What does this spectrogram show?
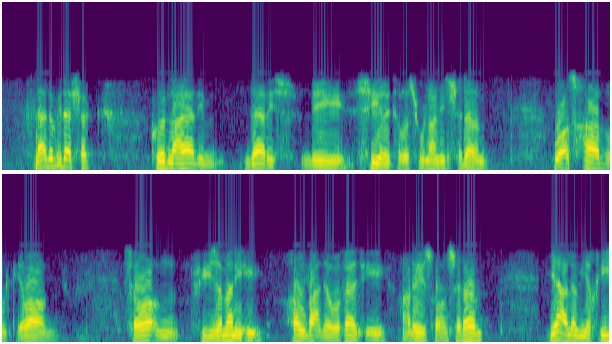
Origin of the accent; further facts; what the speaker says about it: Syria; لكن نوبات مستعملة عندنا في سوريا وهي أنسب لهم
